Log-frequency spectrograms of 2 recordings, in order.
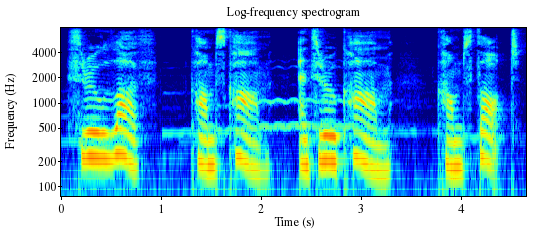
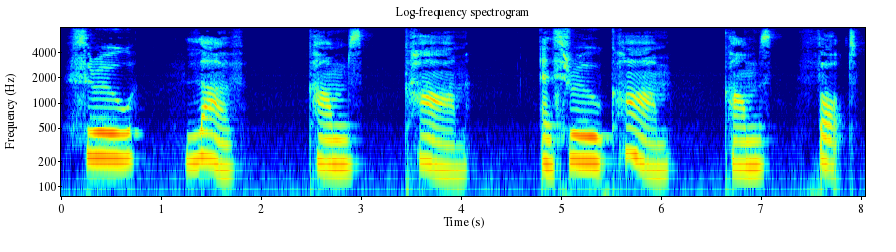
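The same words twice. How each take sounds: First: The sentence is read at a normal speed. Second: The sentence is read very slowly.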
